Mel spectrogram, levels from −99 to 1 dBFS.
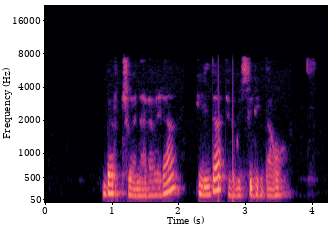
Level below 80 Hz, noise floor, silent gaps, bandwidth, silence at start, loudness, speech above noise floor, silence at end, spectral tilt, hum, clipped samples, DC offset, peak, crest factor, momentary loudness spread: -60 dBFS; -87 dBFS; none; 8 kHz; 0.85 s; -27 LUFS; 61 dB; 0.65 s; -6.5 dB/octave; none; under 0.1%; under 0.1%; -6 dBFS; 20 dB; 9 LU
